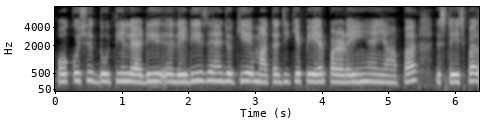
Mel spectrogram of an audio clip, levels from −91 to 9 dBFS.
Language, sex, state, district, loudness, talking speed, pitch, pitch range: Hindi, female, Chhattisgarh, Rajnandgaon, -14 LUFS, 180 wpm, 240 Hz, 230-250 Hz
